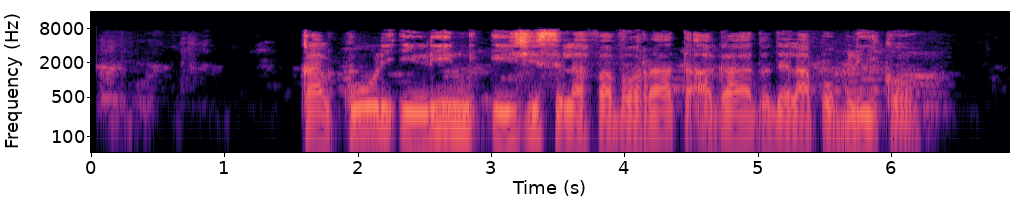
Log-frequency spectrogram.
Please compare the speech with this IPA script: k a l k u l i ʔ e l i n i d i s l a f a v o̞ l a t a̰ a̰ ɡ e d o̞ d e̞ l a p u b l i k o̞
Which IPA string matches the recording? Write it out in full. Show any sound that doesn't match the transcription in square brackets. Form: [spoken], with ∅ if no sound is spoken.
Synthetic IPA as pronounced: k a l k u l i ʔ [i] l i n i [d͡ʒ] i s l a f a v o̞ [ɾ] a t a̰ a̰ ɡ [a] d o̞ d e̞ l a p u b l i k o̞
